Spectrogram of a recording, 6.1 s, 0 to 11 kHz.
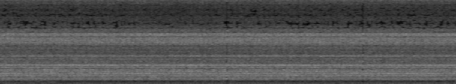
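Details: Suzuki Every DA64V engine, close up: constant dry rushing "shaa/jaa" hiss with no knock, steady with engine speed; belt tensioner bearing noise from lost grease.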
